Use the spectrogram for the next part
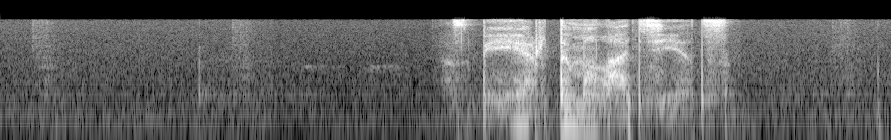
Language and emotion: Russian, positive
